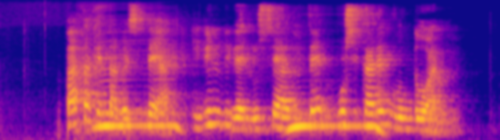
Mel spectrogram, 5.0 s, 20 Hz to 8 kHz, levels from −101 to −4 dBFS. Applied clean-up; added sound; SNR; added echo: neural mask model DeepFilterNet 3.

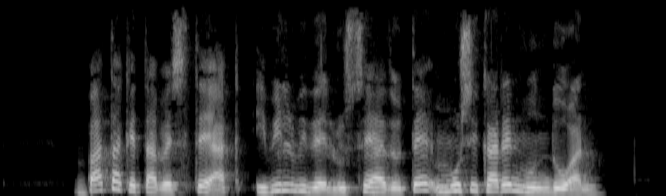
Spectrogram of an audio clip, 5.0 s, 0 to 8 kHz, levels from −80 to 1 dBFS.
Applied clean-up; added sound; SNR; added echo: none; none; none; none.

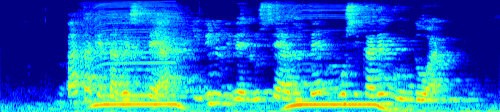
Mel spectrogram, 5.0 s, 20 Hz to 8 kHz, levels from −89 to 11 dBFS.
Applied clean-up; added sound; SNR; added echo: classical method WPE with log-MMSE.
